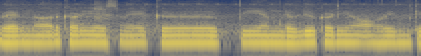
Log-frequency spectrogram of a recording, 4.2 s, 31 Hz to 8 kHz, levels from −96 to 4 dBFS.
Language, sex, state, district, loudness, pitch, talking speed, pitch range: Hindi, male, Delhi, New Delhi, -15 LUFS, 120 Hz, 155 wpm, 120-125 Hz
